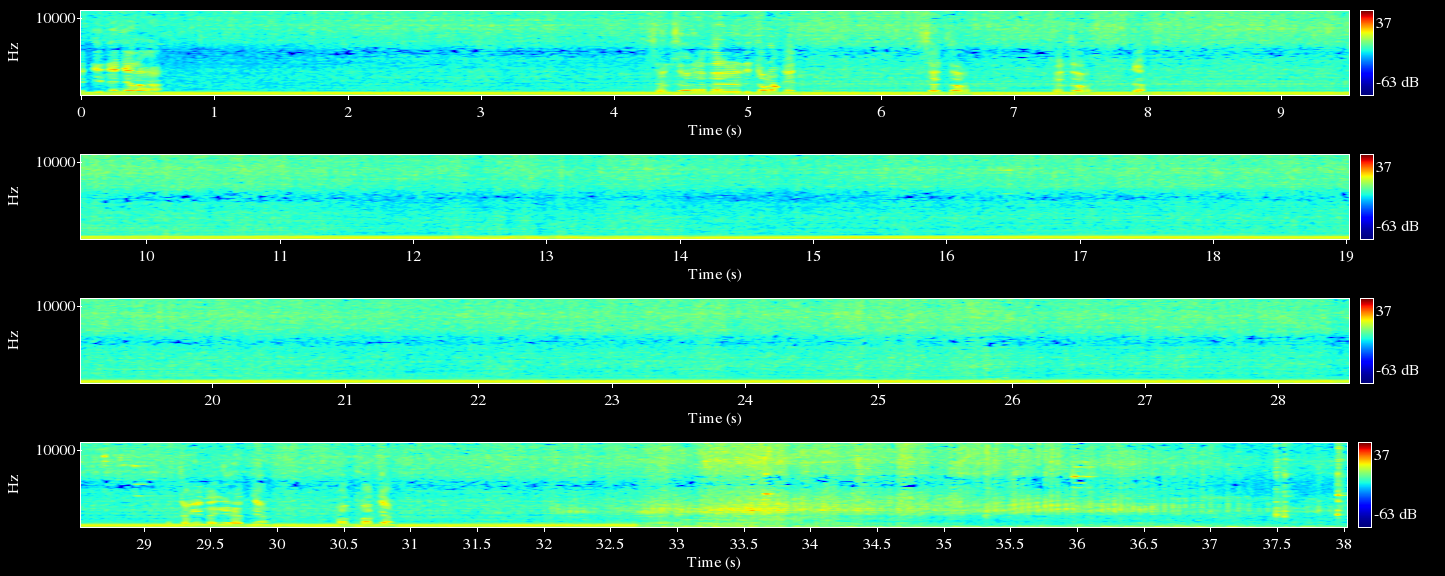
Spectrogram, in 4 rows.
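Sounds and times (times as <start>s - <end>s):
motorcycle engine idling: 2.1s - 11.4s, 19.3s - 38.0s.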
